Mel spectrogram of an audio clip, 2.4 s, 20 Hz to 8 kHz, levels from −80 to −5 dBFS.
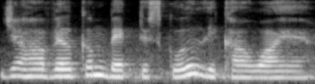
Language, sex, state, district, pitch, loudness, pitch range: Hindi, female, Arunachal Pradesh, Papum Pare, 200 Hz, -14 LUFS, 190-215 Hz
